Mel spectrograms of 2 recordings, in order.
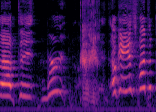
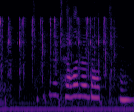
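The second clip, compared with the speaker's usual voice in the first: hushed, very quiet whisper, barely voiced at all; 3 semitones lower, 22 dB quieter than usual. Voicing Celine as she walks over to Chuck: quiet. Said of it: "quietly is like".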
